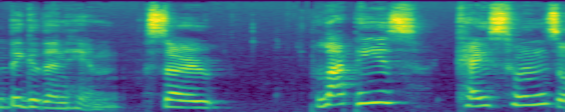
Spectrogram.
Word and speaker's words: Keeshonds: So, Lappies, Keeshonds, or Keeshonds, if you're going based on how it looks like it's spelled.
